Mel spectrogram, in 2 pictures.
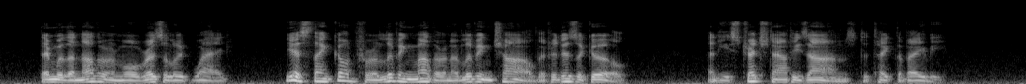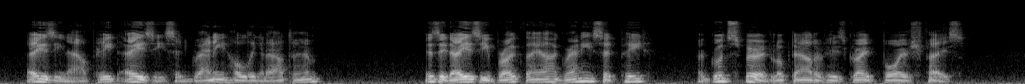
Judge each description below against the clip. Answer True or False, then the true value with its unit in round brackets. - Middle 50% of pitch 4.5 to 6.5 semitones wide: True (5.2 semitones)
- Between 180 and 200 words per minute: True (185 wpm)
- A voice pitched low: True (110 Hz)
